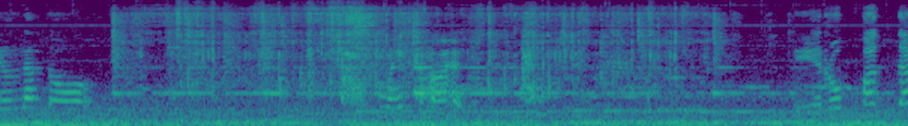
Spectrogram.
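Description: Television broadcast audio played back and re-recorded: a voice briefly at the start and again near the end, with background music under a stretch of noise in between.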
